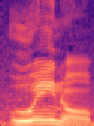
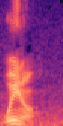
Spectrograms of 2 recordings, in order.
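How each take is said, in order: First: Said slowly with every vowel clearly heard. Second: Said fast with the oo sound dropped. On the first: "I'm saying Ueno" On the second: "if you say it fast, it comes out"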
